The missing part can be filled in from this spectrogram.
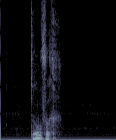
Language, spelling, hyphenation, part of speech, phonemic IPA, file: Dutch, droevig, droe‧vig, adjective, /ˈdru.vəx/, Nl-droevig.ogg
- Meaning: 1. sad, melancholy 2. gloomy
